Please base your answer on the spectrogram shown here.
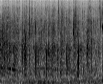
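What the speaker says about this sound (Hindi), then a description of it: "एक बात तालियां बजाइए" An audience at a Hindi poetry recital claps in a brief, dense burst of applause, with voices mixed in.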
